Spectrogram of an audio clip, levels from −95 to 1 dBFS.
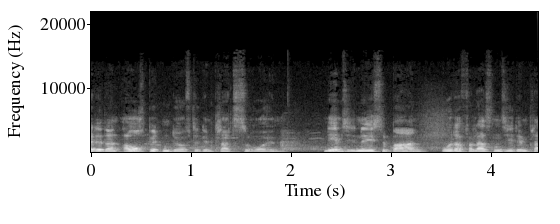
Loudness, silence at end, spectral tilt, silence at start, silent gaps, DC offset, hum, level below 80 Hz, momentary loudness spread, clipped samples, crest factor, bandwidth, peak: -20 LUFS; 0 s; -7.5 dB/octave; 0 s; none; under 0.1%; none; -60 dBFS; 9 LU; under 0.1%; 16 dB; 11.5 kHz; -4 dBFS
